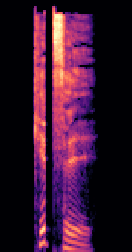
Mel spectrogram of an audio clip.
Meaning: alternative spelling of Kipfl
- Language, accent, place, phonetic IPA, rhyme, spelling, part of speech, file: German, Germany, Berlin, [ˈkɪp͡fl̩], -ɪp͡fl̩, Kipfel, noun, De-Kipfel.ogg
